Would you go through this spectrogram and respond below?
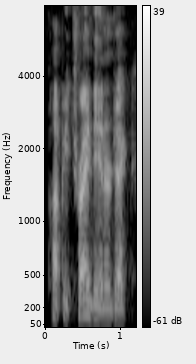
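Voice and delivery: ordinary delivery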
